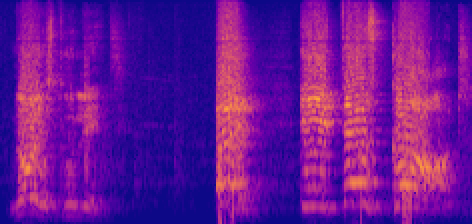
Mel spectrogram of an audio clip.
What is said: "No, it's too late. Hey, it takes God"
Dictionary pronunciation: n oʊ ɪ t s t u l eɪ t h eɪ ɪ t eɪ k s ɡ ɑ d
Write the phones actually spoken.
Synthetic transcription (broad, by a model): n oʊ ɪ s t u l eɪ t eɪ ɪ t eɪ s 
